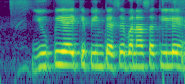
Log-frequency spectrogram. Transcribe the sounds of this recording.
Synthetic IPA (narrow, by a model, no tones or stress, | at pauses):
juːpiaːikepiːnkɛːsebɐnasɐkilẽː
